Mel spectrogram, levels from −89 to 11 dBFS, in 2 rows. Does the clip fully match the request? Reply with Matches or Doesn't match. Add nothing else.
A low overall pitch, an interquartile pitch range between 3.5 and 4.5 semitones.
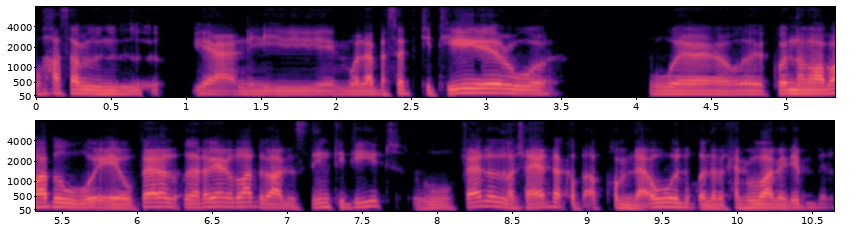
Matches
